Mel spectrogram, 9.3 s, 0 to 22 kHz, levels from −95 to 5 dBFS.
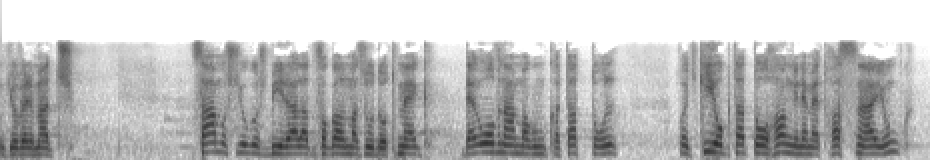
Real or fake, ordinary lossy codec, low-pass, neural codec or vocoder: fake; none; 7.2 kHz; codec, 16 kHz in and 24 kHz out, 1 kbps, XY-Tokenizer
